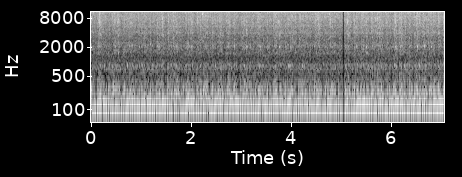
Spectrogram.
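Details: 1968 Dodge Dart GTS pro-street V8 with tunnel ram, first cold start of the season: a loud, lumpy idle that stumbles slightly because one plug wire fell off the distributor, causing a miss. New wires are probably needed.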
